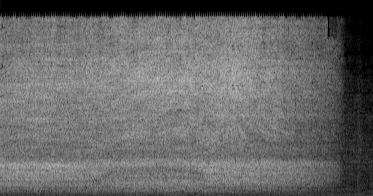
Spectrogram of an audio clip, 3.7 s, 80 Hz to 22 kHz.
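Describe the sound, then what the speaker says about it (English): Compressed air at 85 to 120 psi powering the vacuum plate of an H&S Pull-Pro portable dent puller, a loud, close, steady hiss for about three seconds that then fades away. "Power the plate with compressed air between 85 to 120 psi"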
